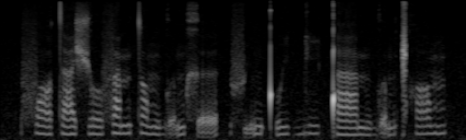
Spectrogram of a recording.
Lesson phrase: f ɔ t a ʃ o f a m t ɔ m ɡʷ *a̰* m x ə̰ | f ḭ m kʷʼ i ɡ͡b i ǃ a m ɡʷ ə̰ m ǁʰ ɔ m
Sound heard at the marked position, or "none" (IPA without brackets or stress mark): ə̰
